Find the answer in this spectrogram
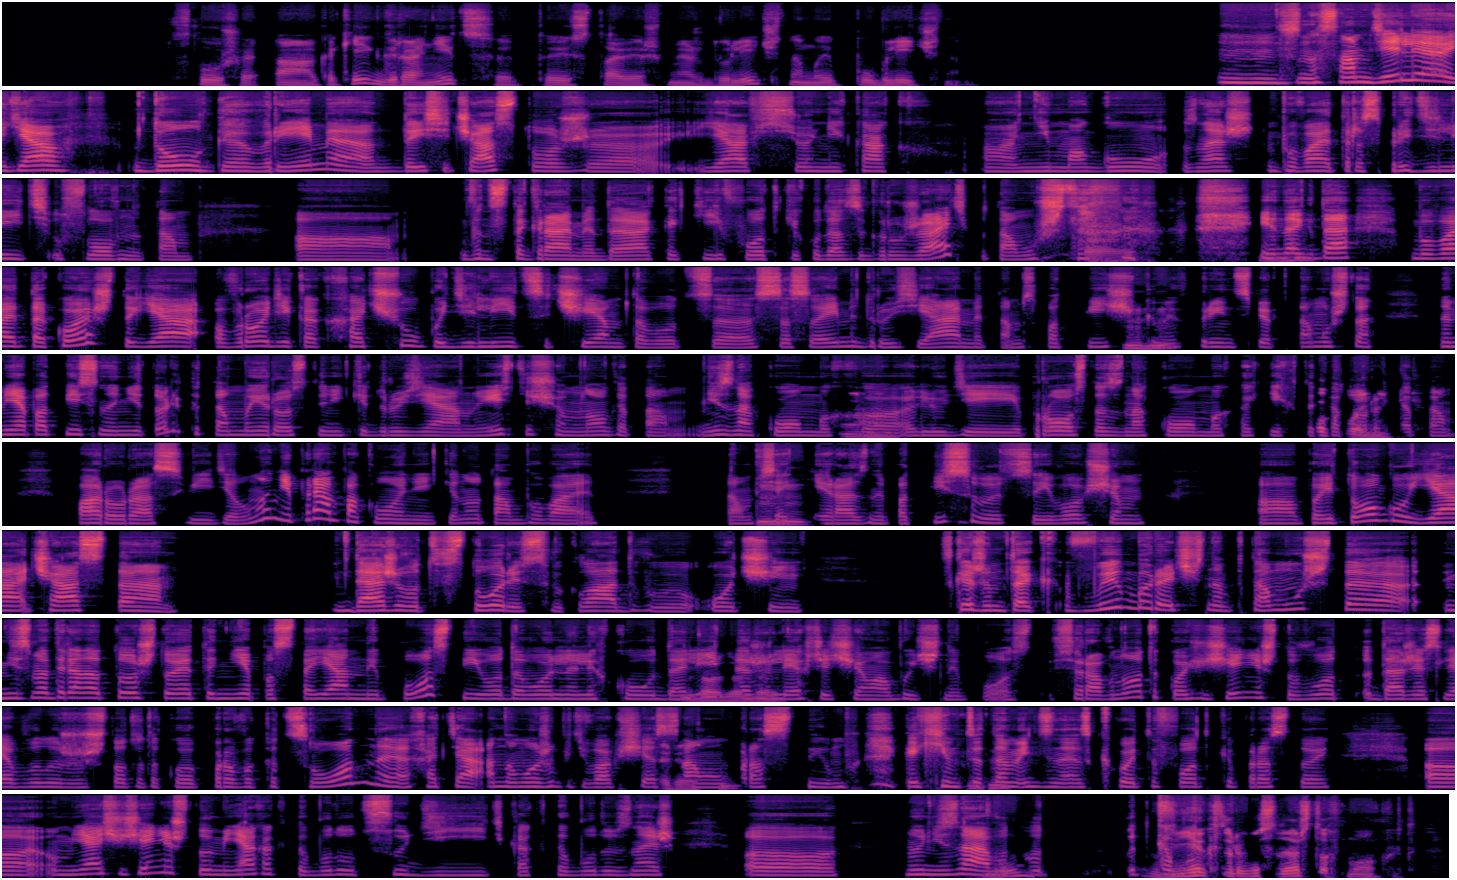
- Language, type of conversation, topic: Russian, podcast, Какие границы ты устанавливаешь между личным и публичным?
- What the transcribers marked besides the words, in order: chuckle; tapping; other background noise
